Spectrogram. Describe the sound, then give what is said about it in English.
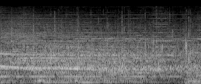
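Crowd cheering and clapping as a gathered throng hails newly honoured royals with hands raised overhead, a dense, continuous roar of applause and shouts that holds steady without breaks. “The Narnians clap their hands above their heads.”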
